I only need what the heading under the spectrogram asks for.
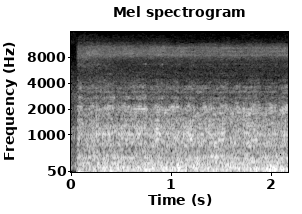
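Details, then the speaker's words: Inmotion V11 electric unicycle riding at constant speed: steady rough metal-on-metal scraping growl under road noise; owner suspects a bearing issue in the wheel, unconfirmed. "it didn't sound good and to me um it sounded like it was a metal metal scraping and the and the logical thing to me that would cause that is some sort of issue possibly uh in the bearing on on this wheel in this particular wheel"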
